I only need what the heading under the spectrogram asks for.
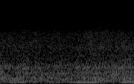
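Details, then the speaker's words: Brastemp mirrored-front microwave plugged in and running: heavy, steady low hum that never changes, and it doesn't heat. Fault is on the high-voltage side of the transformer. "tá roncando e não esquenta beleza tem um teste que eu costumo fazer quando ele tá roncando assim o defeito tá na parte de alta"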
